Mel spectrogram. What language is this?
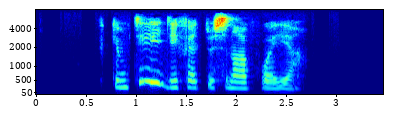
Kabyle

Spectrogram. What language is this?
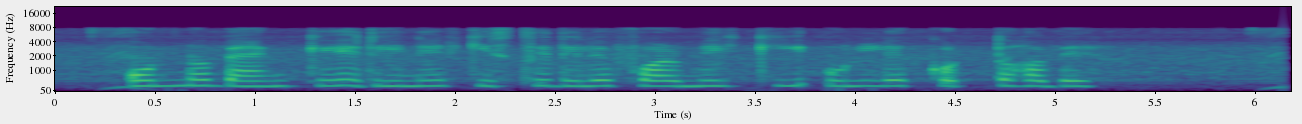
Bangla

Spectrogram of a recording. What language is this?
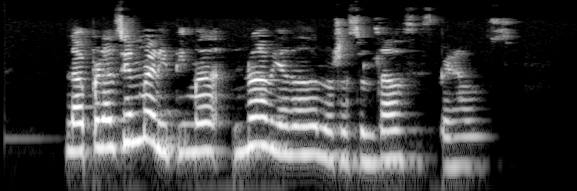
Spanish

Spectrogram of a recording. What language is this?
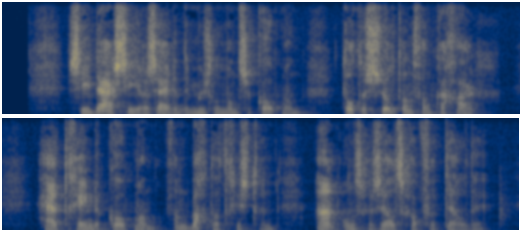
Dutch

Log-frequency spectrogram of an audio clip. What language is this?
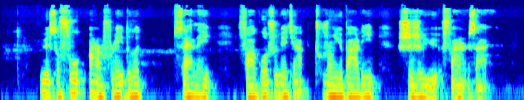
Chinese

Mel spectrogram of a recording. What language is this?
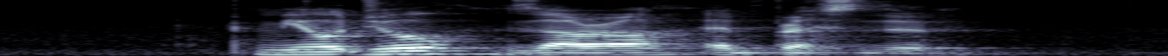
English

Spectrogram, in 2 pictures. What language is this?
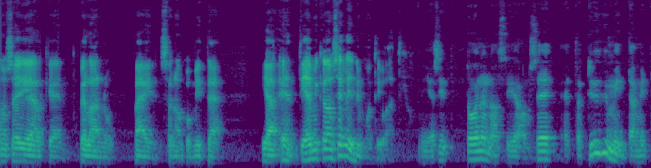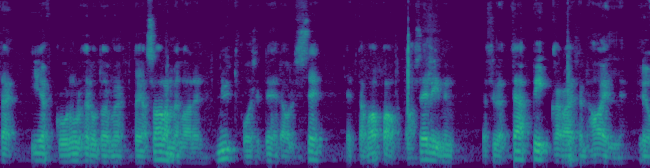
Finnish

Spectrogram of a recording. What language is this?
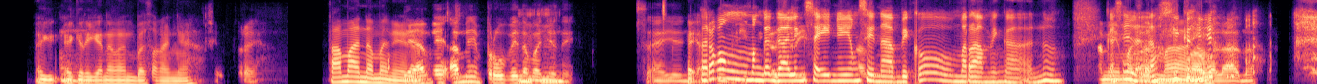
Filipino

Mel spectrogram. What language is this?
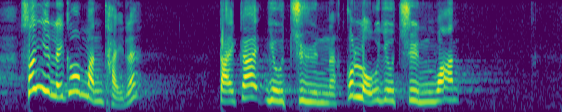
Cantonese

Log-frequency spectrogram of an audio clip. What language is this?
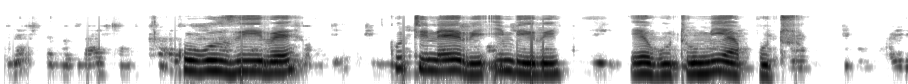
Taita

